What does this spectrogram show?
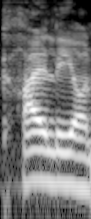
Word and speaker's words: Caerleon: He called me over to Caerleon. Or Caerleon, if you're using the sort of modern or North Walian pronunciation.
